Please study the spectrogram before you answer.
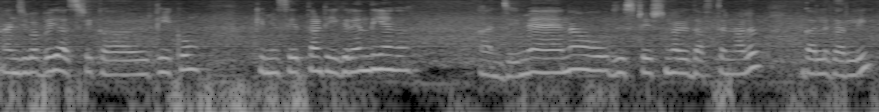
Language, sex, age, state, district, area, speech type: Punjabi, female, 30-45, Punjab, Barnala, rural, spontaneous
